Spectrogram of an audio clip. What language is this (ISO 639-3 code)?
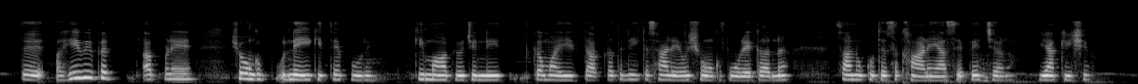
doi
